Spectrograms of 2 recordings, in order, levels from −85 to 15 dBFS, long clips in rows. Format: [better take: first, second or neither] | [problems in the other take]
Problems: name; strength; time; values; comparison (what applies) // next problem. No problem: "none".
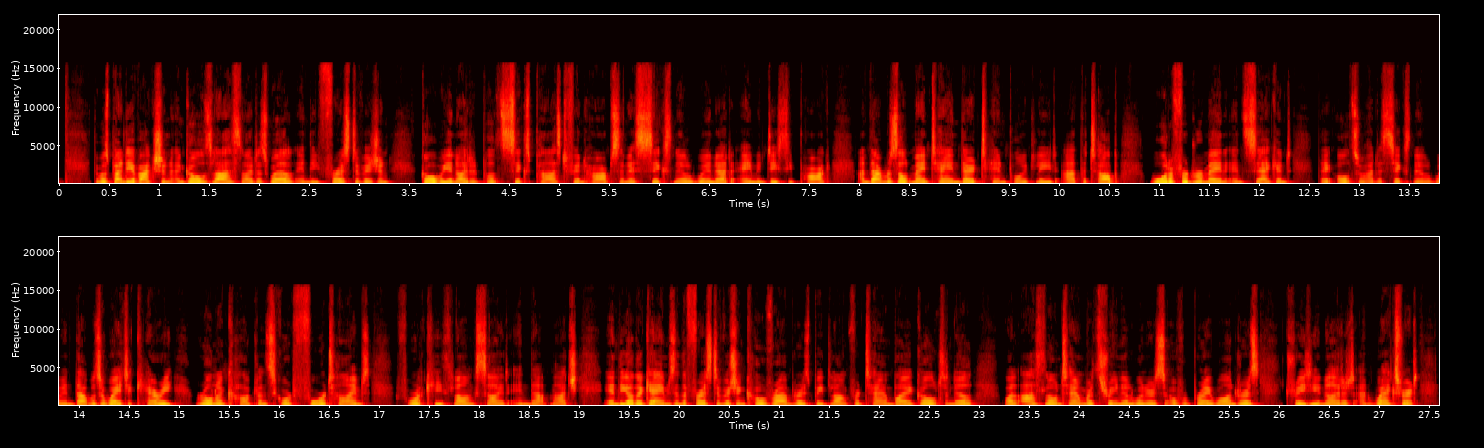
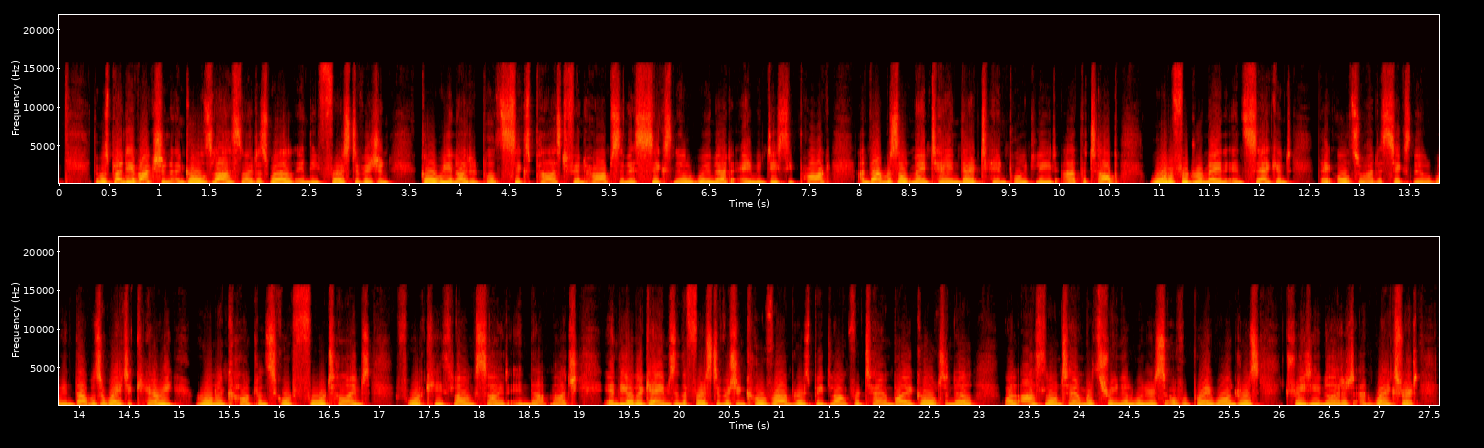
first | distortion; heavy; 7 dB below the speech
